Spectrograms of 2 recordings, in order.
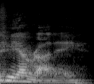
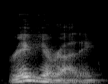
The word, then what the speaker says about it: Refiarade: after the beautiful pronunciation of the name. Refiarade. Oh, sure, right. I can do it again. Refiarade.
